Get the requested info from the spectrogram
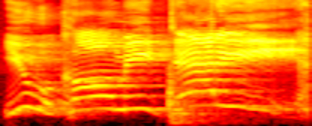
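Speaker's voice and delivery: high, slow, drawn-out mock order; mock commanding. Worker correcting the new cook, mock commanding. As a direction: issue a hammed-up command, stretching it out.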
